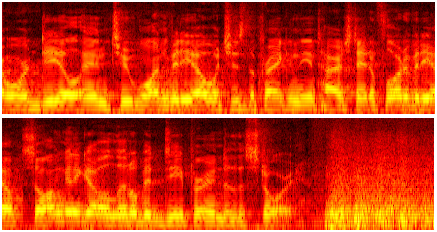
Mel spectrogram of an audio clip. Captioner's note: very loud thunder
